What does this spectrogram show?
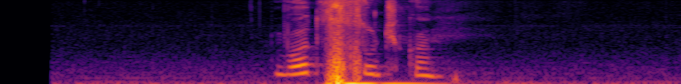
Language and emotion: Russian, angry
